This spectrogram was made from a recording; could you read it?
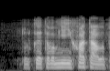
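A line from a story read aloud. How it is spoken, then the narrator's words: Muttered to himself. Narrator (Russian): пробормотал Ричард, никому в сущности не обращаясь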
